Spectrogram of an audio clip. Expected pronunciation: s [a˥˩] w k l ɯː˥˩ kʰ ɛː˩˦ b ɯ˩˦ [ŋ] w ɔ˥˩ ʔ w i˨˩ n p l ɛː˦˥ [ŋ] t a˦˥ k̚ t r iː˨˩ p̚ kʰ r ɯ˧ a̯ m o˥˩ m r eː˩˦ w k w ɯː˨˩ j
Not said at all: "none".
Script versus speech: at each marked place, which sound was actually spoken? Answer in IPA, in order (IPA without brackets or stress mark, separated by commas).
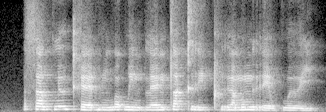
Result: a˥˩, ŋ, ŋ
